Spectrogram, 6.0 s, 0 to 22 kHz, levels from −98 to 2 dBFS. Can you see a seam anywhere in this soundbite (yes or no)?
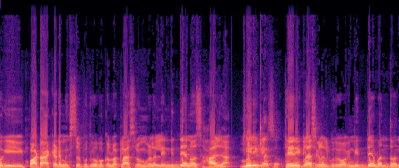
no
